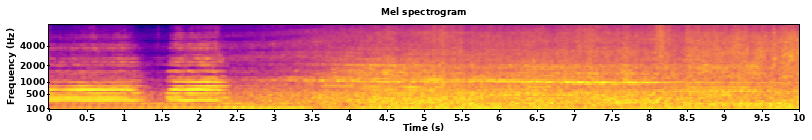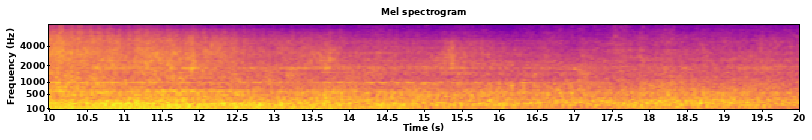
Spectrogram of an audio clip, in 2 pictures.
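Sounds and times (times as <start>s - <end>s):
locomotive horn blast: 0.0s - 2.5s
locomotive engine rumble: 0.0s - 20.0s
wheel-on-rail noise: 2.5s - 20.0s.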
